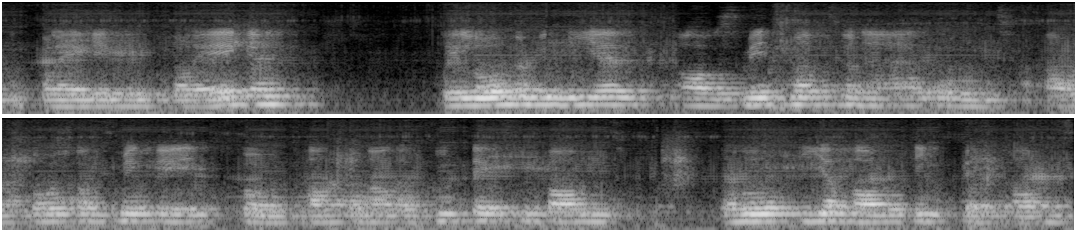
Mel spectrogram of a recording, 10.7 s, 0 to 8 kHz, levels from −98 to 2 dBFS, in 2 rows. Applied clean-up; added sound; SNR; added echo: neural separator model SepFormer DNS4.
